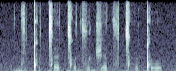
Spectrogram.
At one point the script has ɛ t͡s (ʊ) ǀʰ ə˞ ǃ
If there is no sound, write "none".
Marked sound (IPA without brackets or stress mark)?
ʊ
